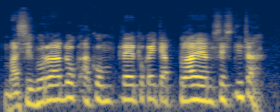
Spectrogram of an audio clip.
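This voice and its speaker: A man's voice: high-pitched, steady tone, fairly quick, sharp tone. A man acting in a radio drama as a sassy, nosy friend, brash and teasing.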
